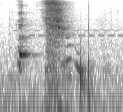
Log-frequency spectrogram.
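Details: Acted sneeze, simulated: short intake, a loud hissing burst, then brief throat sounds, followed by "excuse me, sorry"; sneeze.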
